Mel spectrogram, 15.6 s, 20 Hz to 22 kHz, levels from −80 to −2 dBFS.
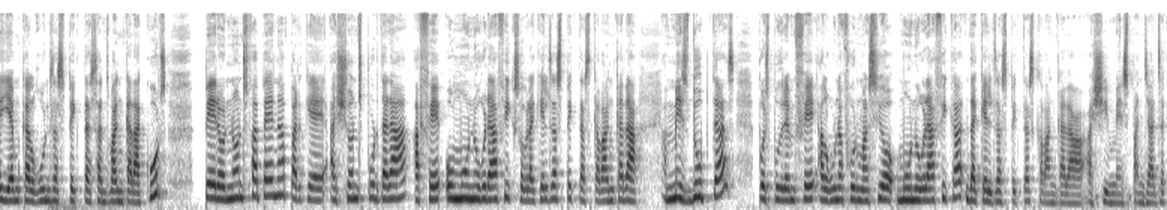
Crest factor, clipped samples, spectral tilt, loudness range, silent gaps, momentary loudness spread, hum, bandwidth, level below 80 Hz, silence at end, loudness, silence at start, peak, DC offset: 18 dB; under 0.1%; -3.5 dB/octave; 2 LU; none; 8 LU; none; 17 kHz; -62 dBFS; 0 s; -23 LUFS; 0 s; -4 dBFS; under 0.1%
